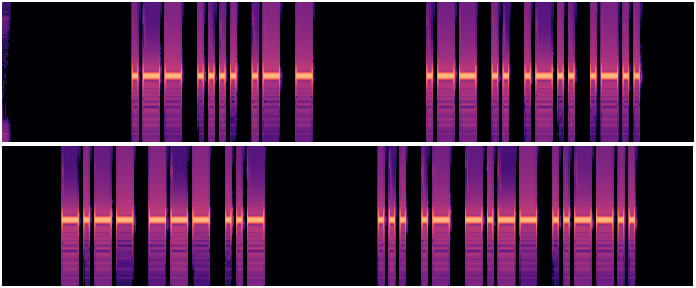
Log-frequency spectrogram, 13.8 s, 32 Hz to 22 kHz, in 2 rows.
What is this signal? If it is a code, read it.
Morse code, heard as a keyed tone, about 22 wpm, 700 Hz. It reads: WHAT WILL YOU SAY?
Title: 3x Word-Spacing - Sentences from Top 200 Words - 22wpm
